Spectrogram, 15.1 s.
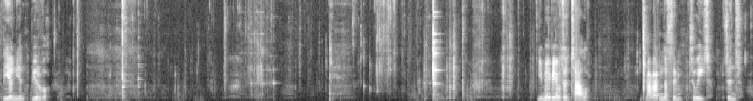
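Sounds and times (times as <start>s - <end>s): man chewing food: 0.9s - 10.8s, 11.8s - 13.0s.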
